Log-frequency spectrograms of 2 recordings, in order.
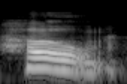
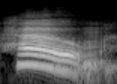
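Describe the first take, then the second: First: The vowel starts further back with rounded lips. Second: The vowel starts with a schwa sound. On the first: "the O as we pronounce it in American English" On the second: "In British English, the first sound is actually a schwa"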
